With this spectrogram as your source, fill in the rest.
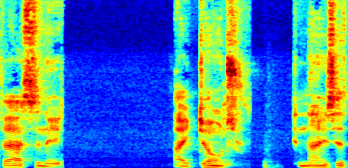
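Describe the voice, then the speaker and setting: A man puts on a raspy character voice at medium pitch. He keeps a moderate pace and fairly even intonation. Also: dry, close sound with no echo. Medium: actual play. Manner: calm, paternal, noncommittal.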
